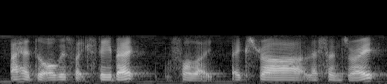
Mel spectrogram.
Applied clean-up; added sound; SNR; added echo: none; none; none; none.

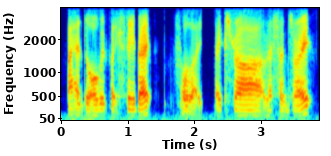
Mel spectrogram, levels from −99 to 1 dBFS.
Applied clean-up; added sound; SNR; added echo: neural diffusion model UNIVERSE++.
